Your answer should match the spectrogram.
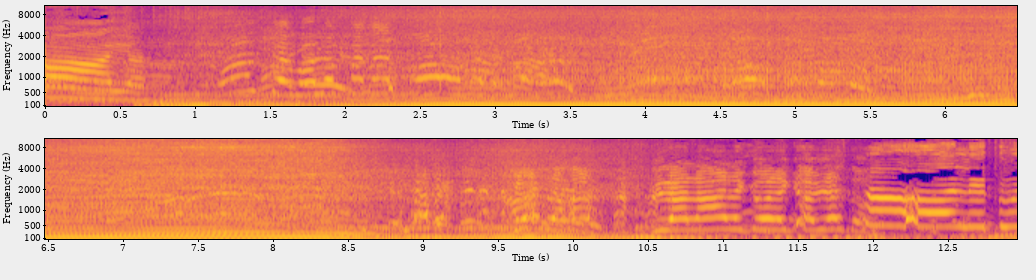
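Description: Dual-sport motorcycle engine revved hard and held at high revs for several seconds while the bike labours, bogged in a mud rut; the revs drop near the end, then rise again.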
